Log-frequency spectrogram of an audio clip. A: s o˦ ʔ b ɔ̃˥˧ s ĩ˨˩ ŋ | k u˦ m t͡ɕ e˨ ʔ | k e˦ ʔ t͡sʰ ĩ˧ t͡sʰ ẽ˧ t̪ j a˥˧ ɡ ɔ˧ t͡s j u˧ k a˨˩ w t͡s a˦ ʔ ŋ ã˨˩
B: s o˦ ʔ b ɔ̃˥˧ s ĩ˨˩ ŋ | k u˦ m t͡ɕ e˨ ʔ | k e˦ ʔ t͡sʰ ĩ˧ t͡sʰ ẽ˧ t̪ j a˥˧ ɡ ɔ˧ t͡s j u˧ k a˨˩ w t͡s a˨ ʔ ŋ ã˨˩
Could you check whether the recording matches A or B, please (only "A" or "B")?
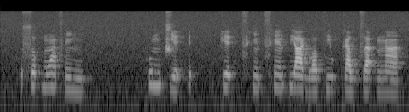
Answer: B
